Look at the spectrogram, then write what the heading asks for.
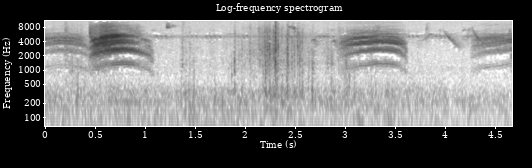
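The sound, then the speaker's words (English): A towhee calls three times, each a loud, buzzy, harmonic note lasting about half a second to a second, against a faint background hiss with no one talking. “In the meantime, juncos and birds like this towhee will scuffle and feed in the leaf litter.”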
